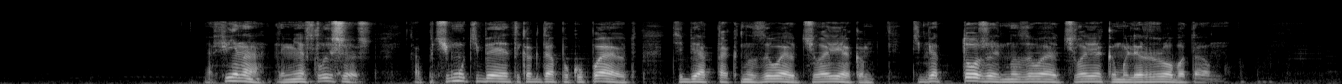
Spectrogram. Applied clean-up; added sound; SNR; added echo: neural separator model SepFormer DNS4.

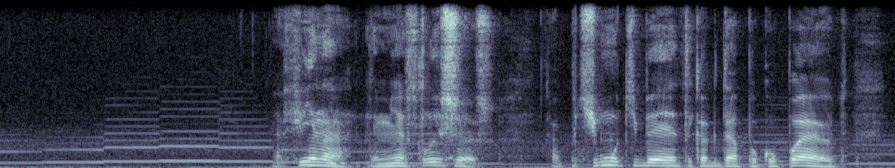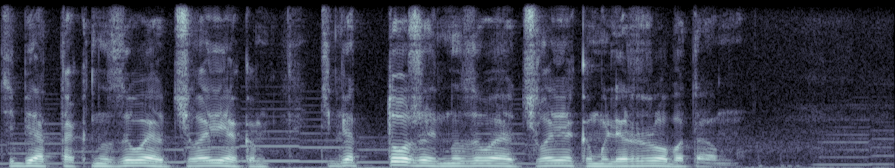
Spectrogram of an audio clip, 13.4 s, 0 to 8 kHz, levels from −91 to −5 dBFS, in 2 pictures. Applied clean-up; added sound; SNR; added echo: none; Wind instrument, woodwind instrument; 19 dB; none.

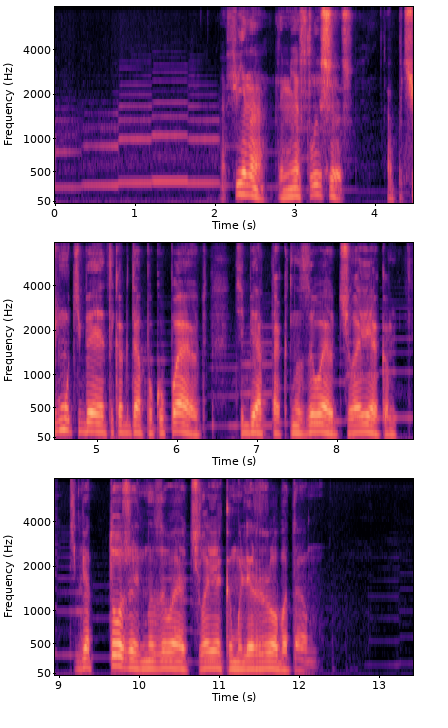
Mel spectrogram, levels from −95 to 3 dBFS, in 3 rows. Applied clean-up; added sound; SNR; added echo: neural mask model RNNoise.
